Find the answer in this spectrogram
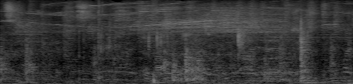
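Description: Faint murmur of background voices from a busy club room, with a few soft knocks, the clearest near the end.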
